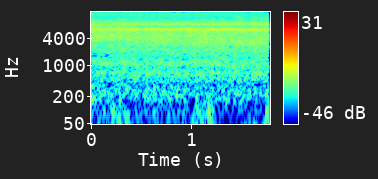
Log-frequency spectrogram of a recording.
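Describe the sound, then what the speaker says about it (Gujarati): A natural river near the Khodiyar temple at Matalpar village flows with a steady, dense rush of water, constant and close, with no voices. "આ નદી પણ ખૂબ જ સુંદર અને કુદરતી નજારાવાળી નદી છે"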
